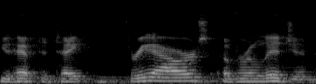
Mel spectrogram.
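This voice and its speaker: There is audible room echo as a man with a Texan accent talks at a medium pitch with fairly even intonation. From Texas. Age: 70s. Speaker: churchgoer sharing faith story. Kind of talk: testimony. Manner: halting.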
